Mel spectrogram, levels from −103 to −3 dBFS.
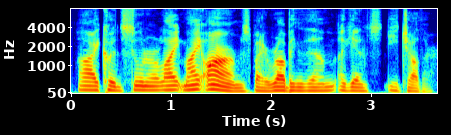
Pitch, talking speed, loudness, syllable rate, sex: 130 Hz, 195 wpm, -19 LUFS, 4.7 syllables/s, male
